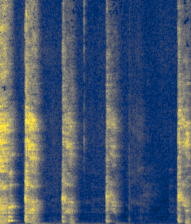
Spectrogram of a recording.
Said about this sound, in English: Excuse me. I said I have a cold, and my coughs are like uh, howler monkeys.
